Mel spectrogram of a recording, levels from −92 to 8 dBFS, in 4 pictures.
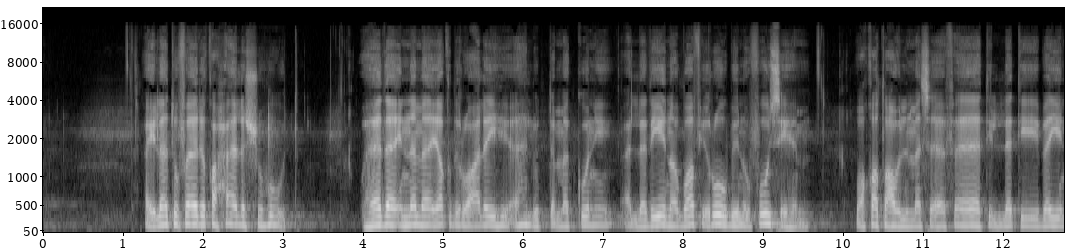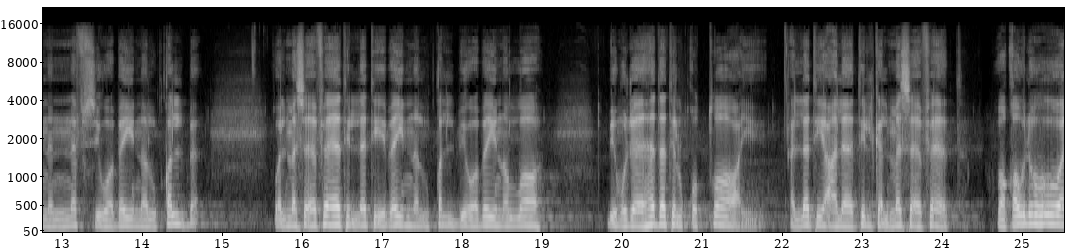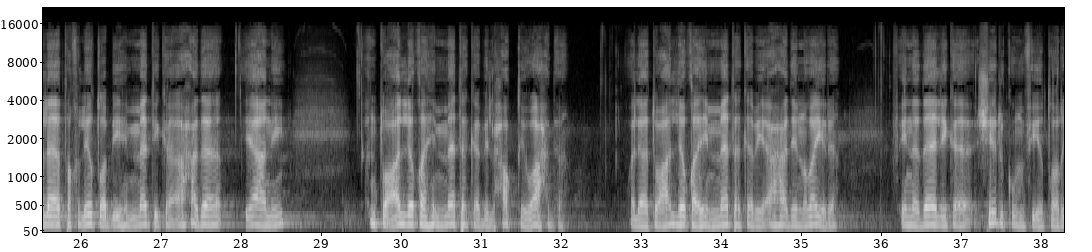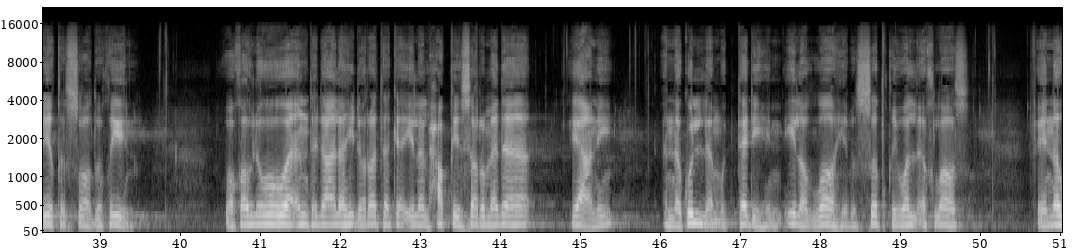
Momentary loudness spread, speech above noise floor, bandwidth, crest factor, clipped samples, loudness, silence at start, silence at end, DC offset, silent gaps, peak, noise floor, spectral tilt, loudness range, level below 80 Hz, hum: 11 LU; 34 dB; 15.5 kHz; 18 dB; under 0.1%; -18 LUFS; 1.3 s; 0 s; under 0.1%; none; 0 dBFS; -52 dBFS; -5.5 dB/octave; 4 LU; -52 dBFS; none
